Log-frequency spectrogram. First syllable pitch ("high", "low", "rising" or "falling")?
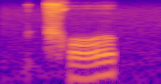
rising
